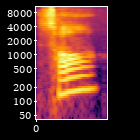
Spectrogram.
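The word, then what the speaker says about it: 소: Okay, so the main difference between so and shaw, there's that Y pronunciation, Y sound.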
